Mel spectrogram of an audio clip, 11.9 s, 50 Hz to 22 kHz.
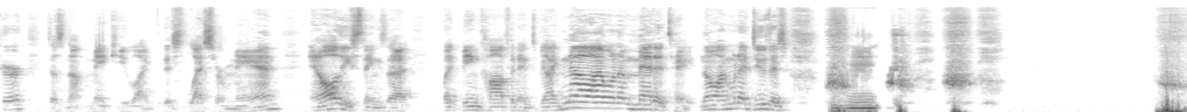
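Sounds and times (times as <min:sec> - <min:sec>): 
speech: 0:00.0 - 0:10.0
rapid forceful breaths in a breathing exercise: 0:08.0 - 0:10.0, 0:11.6 - 0:11.8.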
